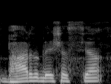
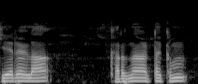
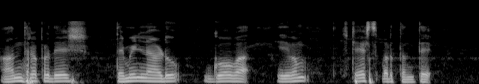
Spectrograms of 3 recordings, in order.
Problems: none marked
